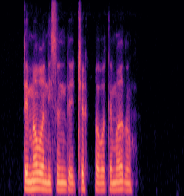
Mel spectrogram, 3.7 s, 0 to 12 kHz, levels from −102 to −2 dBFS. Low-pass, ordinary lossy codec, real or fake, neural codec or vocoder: 10.8 kHz; Opus, 16 kbps; fake; vocoder, 24 kHz, 100 mel bands, Vocos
